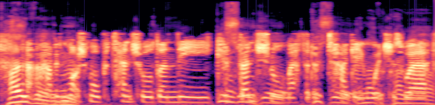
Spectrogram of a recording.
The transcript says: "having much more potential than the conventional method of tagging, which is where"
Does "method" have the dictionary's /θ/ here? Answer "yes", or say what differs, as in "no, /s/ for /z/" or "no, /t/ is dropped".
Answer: yes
